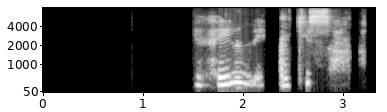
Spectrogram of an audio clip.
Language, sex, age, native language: Icelandic, male, 8, Icelandic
